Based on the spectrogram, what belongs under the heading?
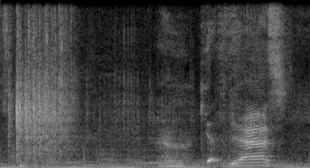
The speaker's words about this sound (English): And it is a six. Pick another die and roll it again and get a six.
